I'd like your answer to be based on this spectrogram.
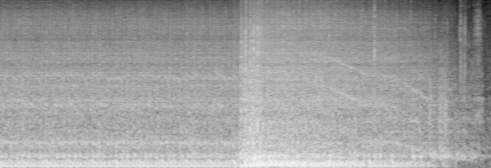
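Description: A Harley-Davidson motorcycle engine idles with a steady low, loping throb, then a short blip of throttle swells louder before the sound fades away near the end.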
